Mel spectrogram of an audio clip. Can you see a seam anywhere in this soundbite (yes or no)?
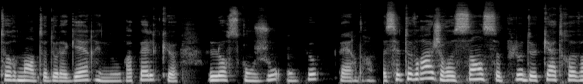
yes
